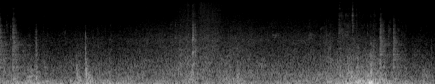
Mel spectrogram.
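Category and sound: nature, ocean waves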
